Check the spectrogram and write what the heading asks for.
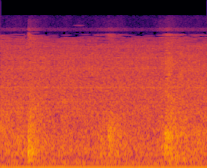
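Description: Steady low hiss of background noise, with a few faint soft brief sounds.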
